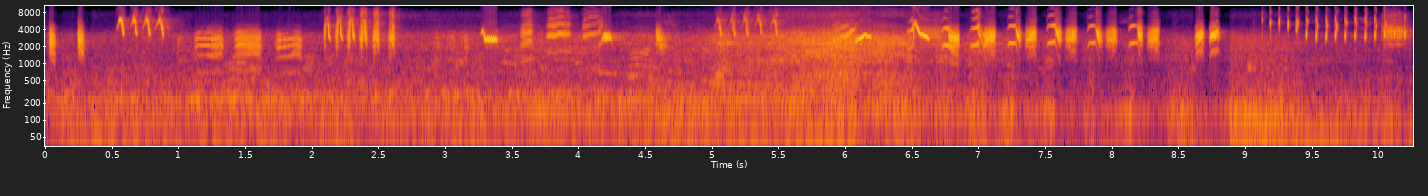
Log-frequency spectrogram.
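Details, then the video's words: Long-tailed shrike singing actively and mimicking other bird species: a varied medley of sharp rattling bursts, buzzy chatters and pure whistled notes, with high trills and abrupt changes of phrase over ten seconds. "unik nya burung cendet bisa menirukan jenis burung apapun"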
